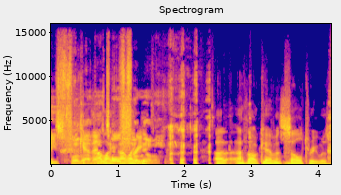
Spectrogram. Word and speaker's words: Holtry: We had Kevin, as he talked about, not the half tree, but the whole tree. That's how he said his pronounced his last name. He's full Kevin of Holtry.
